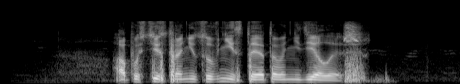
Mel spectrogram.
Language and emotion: Russian, angry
